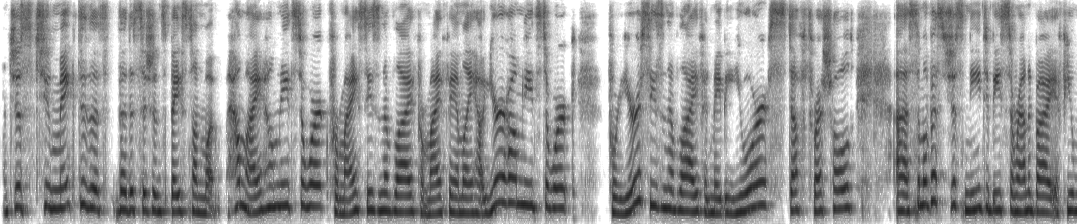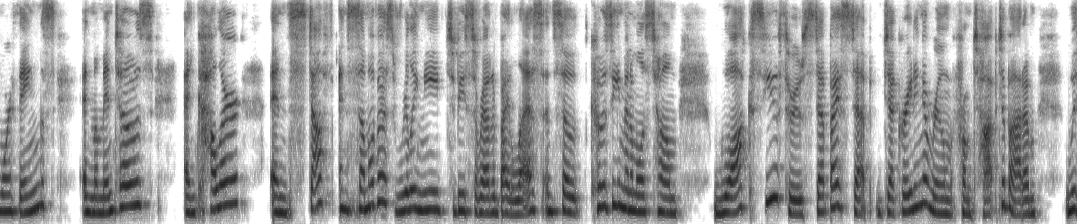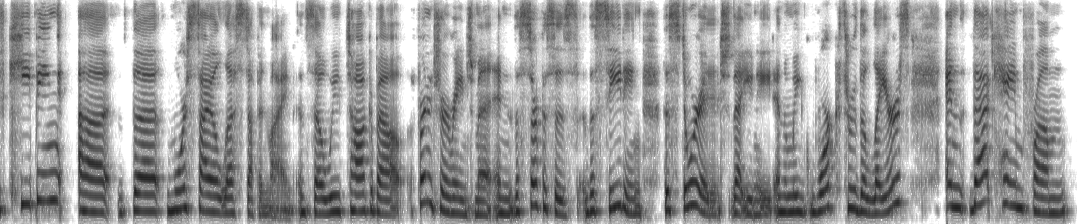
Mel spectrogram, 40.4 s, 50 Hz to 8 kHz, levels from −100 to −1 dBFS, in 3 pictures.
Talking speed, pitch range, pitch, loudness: 185 wpm, 210-275 Hz, 230 Hz, -20 LUFS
